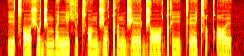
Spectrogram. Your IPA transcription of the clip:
i t͡sʼ ɔː ʃ ʊ d͡ʒ ə m b æ ɲ ɪ ç ɔ cʰ ɔ n d͡ʒ ʊ ǃ ə n d͡ʒ ɪː d͡ʒ ɔː ǃʼ iː kʼ ɪː cʰ ʊ qʼ ɔ ɪ̯

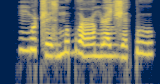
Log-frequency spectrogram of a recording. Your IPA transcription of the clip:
ŋ͡m u˦ ʈ͡ʂ e˨ z m ʊ˦ b ʊ˦˨ ʕ ʊ˨ ŋ ɭ æ˨ ʎ ʒ ɛ˨ k͡p u˦

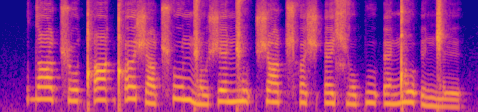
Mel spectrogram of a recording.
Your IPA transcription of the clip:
d ɑ˦ ʈ͡ʂ o˧ ǃʼ ɑ˦ ǃʼ ɐ˦ ʃ ɑ˨ ʈ͡ʂʰ o˦ ŋ͡ǁ o˨ ʃ ɛ˦ ŋ͡ǁ u˦ ʔ ʃ ɑ˦ ʈ͡ʂʰ ɐ˦ ʃ ʔ ɛ˦ ɕ o˧ p u˦ ʔ ɛ˧ ŋ͡ǃ o˦ ʔ ɪ˨ ŋ͡ǁ ɪ˨

